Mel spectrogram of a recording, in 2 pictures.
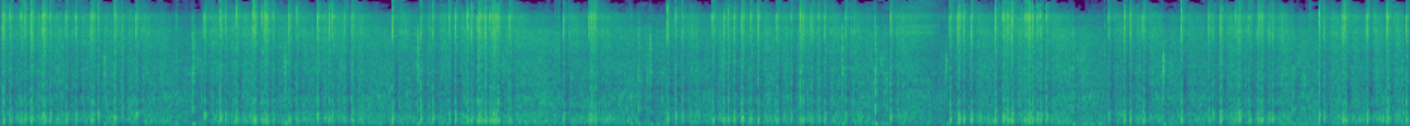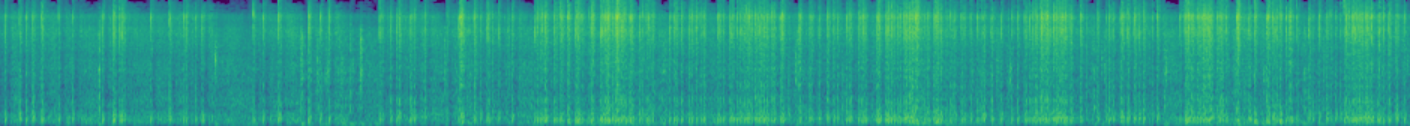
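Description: Fireworks display in a dense, unbroken barrage of aerial shell bursts and crackling. It grows louder about two-thirds of the way through.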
